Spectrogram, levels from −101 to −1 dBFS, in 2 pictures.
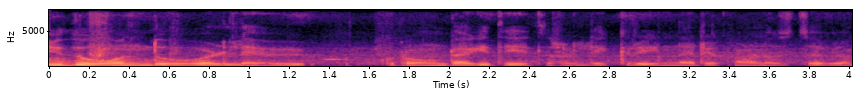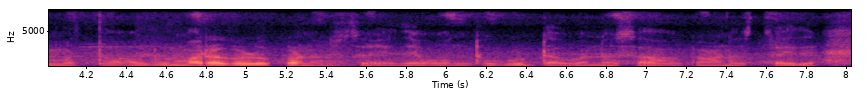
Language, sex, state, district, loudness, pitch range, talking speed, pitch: Kannada, male, Karnataka, Bellary, -29 LUFS, 110-115 Hz, 125 wpm, 110 Hz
